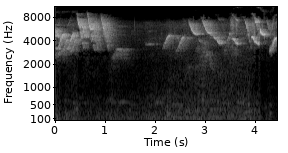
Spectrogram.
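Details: Tamborete-style song of a captive double-collared seedeater just after it mated with the female: bright, high, fast phrases of descending slurred notes, a short dip in volume midway, then continuous energetic twittering to the end.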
